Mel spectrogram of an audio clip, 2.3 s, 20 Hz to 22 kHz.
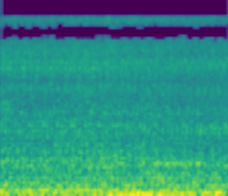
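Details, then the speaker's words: Chevrolet Cruze LTZ 2012 after engine rebuild with new pistons, low even idle hum with no knocking or shaking, unlike the rough shaking idle before the repair; runs smooth. "anh em thấy máy êm chưa không hề rung lắc như ngày hôm qua"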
